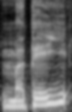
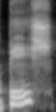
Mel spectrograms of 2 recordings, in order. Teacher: El català septentrional té un tret fonètic encara vigent, emmudeix la X final. És per això que encara podem sentir matell en lloc de mateix, o pell en lloc de peix, i calai en lloc de calaix.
